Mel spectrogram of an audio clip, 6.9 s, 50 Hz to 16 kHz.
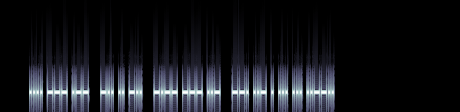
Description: Morse code, heard as a keyed tone, about 44 wpm, 700 Hz. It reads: HOW DID YOU GUESS?
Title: Sentences from Top 1500 Words 45wpm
